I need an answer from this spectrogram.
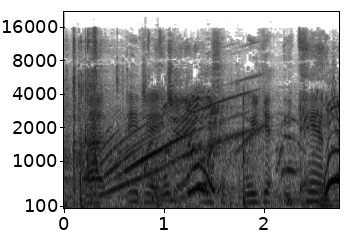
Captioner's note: together, chidingly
